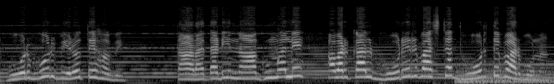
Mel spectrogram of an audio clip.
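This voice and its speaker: A woman's voice: sits high, animated, normal speed, music in the background. A woman voicing an anxious, scolding wife and mother of a poor household in a cartoon story, fretful and nagging. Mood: accepting, practical.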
